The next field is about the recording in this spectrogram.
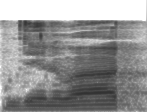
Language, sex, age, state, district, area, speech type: Bodo, male, 45-60, Assam, Kokrajhar, rural, spontaneous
